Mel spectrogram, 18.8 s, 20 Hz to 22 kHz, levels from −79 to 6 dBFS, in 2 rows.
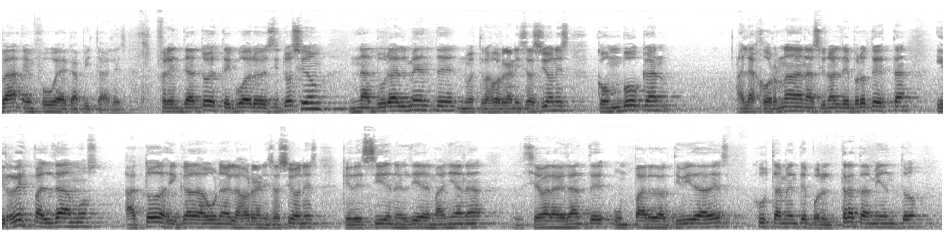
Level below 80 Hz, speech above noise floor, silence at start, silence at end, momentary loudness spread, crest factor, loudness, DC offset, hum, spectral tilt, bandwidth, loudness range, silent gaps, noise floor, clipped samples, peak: -56 dBFS; 23 dB; 0 s; 0 s; 9 LU; 14 dB; -15 LUFS; under 0.1%; none; -5.5 dB/octave; 12 kHz; 2 LU; none; -38 dBFS; under 0.1%; 0 dBFS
